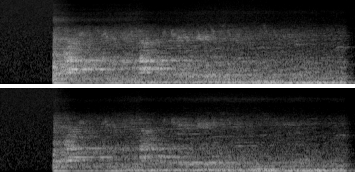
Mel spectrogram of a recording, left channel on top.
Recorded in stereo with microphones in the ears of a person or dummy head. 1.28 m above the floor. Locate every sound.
0.5 s a dog barking: 40° left (ahead or behind), 0.8 m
